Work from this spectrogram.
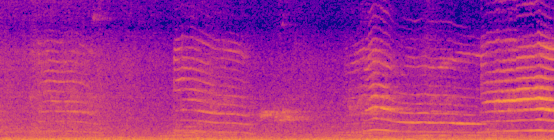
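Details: Pet cat producing three or four drawn-out, wailing meows with rich overtones, each gliding downward, over a low continuous hum.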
